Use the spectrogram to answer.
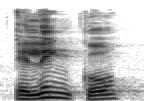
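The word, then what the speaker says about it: ἐλέγχω: Esta palabra convencer en el griego se pronuncia elenco y significa acusar, convencer,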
